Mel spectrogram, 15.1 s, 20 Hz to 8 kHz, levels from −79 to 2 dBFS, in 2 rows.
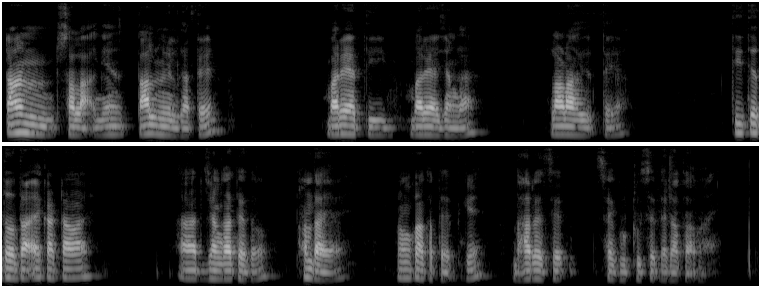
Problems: none marked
